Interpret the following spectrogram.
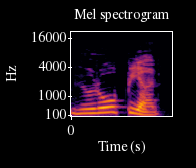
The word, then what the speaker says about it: European: is your word starts European with a e e is a Vel but it gives you the sound of U European when you gives e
